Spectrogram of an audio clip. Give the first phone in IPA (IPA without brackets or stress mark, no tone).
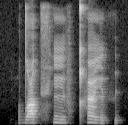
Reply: dˤ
